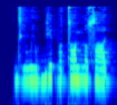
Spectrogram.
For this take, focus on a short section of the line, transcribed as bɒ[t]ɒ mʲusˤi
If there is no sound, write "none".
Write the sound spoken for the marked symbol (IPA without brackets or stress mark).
t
